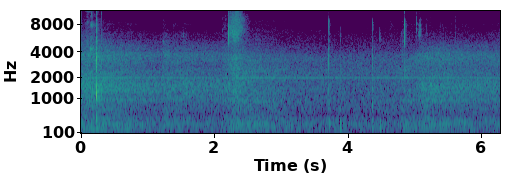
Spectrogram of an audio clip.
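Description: Sparse clicks of keys on a computer keyboard as an IP address is entered, a few quiet, isolated taps spaced irregularly over a faint background hiss.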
